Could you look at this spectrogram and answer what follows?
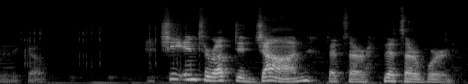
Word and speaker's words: John: have to do is imagine that there's a D in the front so it's not Jan but John John you have to start with a D sound so if your language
